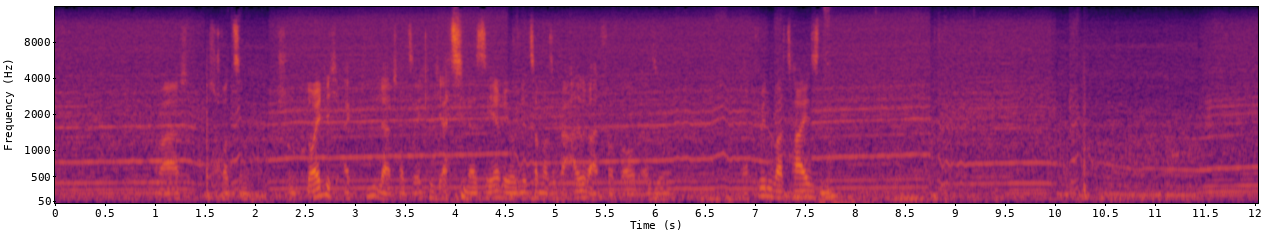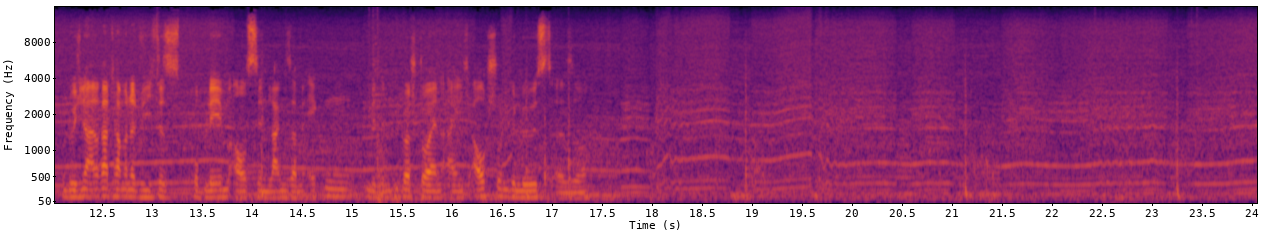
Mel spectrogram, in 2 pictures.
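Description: A sports car engine roars at high revs, with the pitch dropping as the car slows.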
